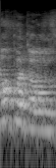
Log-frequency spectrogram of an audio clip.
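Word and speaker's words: poppadoms: Right, so I've Popadoms rhymes with condoms.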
